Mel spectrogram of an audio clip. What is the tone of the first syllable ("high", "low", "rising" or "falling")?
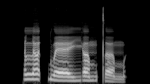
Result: high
